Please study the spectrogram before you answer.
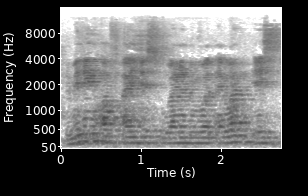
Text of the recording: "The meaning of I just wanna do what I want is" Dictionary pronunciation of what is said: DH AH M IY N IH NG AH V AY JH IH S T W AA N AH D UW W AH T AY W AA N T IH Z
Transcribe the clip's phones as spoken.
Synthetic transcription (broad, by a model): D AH M IY N IH NG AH F AY JH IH S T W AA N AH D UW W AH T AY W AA N IH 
